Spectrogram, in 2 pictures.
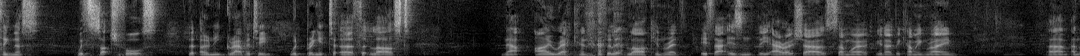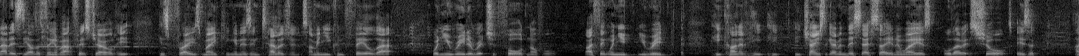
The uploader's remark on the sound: In a special edition recorded at Port Eliot Festival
